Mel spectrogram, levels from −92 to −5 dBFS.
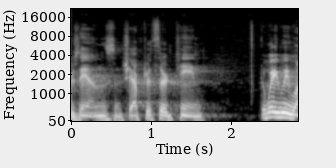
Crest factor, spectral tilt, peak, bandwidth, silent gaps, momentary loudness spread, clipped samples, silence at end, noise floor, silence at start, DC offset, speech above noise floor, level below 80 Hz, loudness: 20 dB; -6.5 dB/octave; -2 dBFS; 13.5 kHz; none; 15 LU; under 0.1%; 0 s; -58 dBFS; 0 s; under 0.1%; 38 dB; -62 dBFS; -21 LUFS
